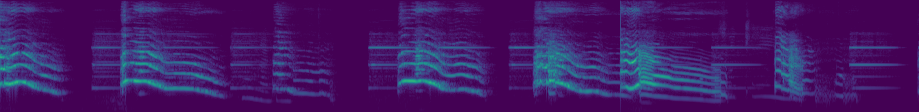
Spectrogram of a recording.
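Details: Shiba Inu repeatedly screaming at a fire alarm: a series of about eight short, sharply falling yelping screams with brief gaps. Some are stacked closely together, and a steady electronic alarm tone sounds between them.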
